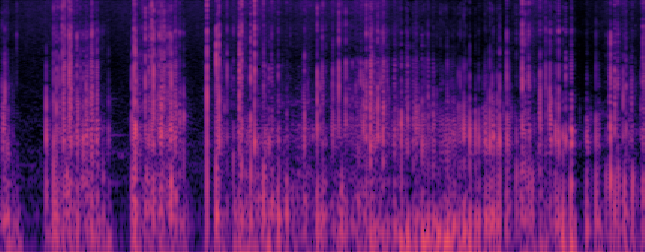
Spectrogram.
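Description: Long pointed acrylic nails on both hands rapidly scratch and tap a red croc-embossed leather wallet that lies flat, closed with a strap. The result is a dense, continuous, low, muffled rustle with crackly textured scratches and soft quick taps, broken by brief pauses near the start and just before the two-second mark.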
